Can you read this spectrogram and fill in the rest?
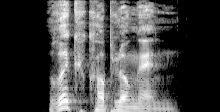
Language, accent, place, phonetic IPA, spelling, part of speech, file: German, Germany, Berlin, [ˈʁʏkˌkɔplʊŋən], Rückkopplungen, noun, De-Rückkopplungen.ogg
- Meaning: plural of Rückkopplung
